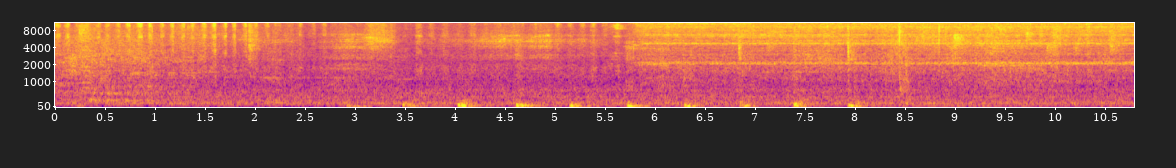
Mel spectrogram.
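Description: Wooden pencil drawing on lined paper, with a run of about eight soft, low thumps in the middle, each a stroke or a tap of the hand against the table.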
